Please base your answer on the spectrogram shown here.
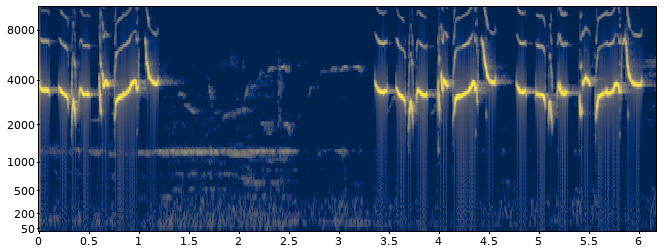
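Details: Oriental magpie-robin singing loud, clear rival-calling song, used to make other magpie-robins sing: quick clusters of kinked whistled notes at the start and again after a short gap, with a faint thin tone during the pause.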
